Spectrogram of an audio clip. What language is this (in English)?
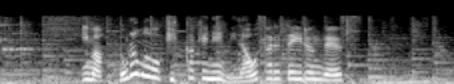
Japanese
